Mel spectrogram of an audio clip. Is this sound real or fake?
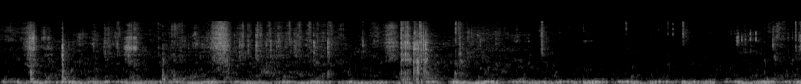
real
